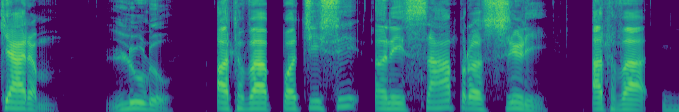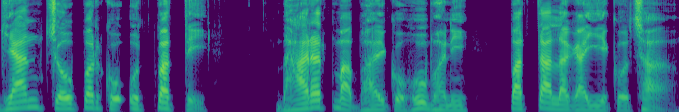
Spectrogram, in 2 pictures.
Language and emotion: Nepali, neutral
